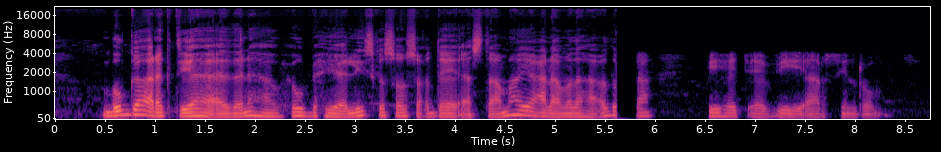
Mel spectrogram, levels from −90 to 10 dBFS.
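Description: At 5.62 s the speech drops out for about 200 ms, then returns dull and boxy, with everything above 3.8 kHz gone and the level roughly 5 dB lower. A faint new noise floor, around 50 dB below the speech, sits underneath until the end. The likely cause is the input switched to a poorer device mid-recording. On a spectrogram the upper band cuts off sharply at 5.62 s after a brief blank gap, and the waveform shrinks slightly from that point.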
